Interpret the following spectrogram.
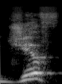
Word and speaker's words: GIF: everyone's pronouncing it wrong i believe 70 of the population still uses gif even though poor stephen said it should be jif what say you guys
